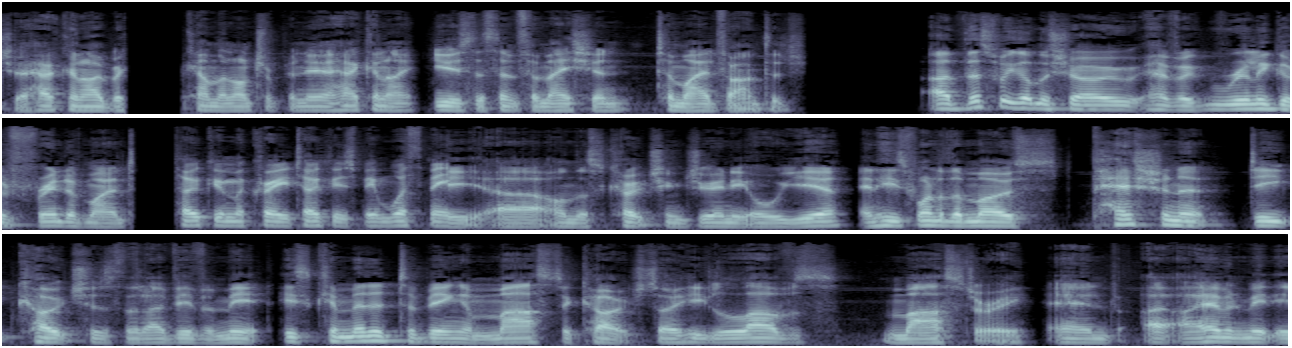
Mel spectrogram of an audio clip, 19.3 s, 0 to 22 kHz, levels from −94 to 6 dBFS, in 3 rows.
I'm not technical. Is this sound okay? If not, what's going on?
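No. A playback stall happens twice. At 0.61 s, just after "can I", the speech cuts to silence for about 0.27 s, and at 7.09 s, after "good friend of mine", it drops out again for about 0.20 s. The likely cause is the player running short of incoming audio, or being briefly held up, so it had nothing to send to the speakers until it recovered.

Each stall is followed by a catch-up at higher speed. From 0.90 to 3.63 s the speech runs about 1.1 times faster and sounds about a semitone and a half higher. From 7.31 to 8.67 s it runs 1.15 times faster, about two semitones higher. The player is rushing through the audio that piled up during the pause so it can get back on schedule, which raises the pitch along with the speed.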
